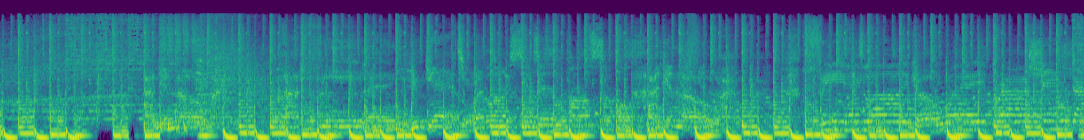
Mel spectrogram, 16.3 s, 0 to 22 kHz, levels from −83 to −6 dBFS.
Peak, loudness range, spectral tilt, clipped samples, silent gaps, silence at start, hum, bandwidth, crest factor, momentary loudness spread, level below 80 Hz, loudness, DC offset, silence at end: -4 dBFS; 1 LU; -5 dB/octave; under 0.1%; none; 0 s; none; 15.5 kHz; 12 dB; 2 LU; -20 dBFS; -17 LUFS; under 0.1%; 0 s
